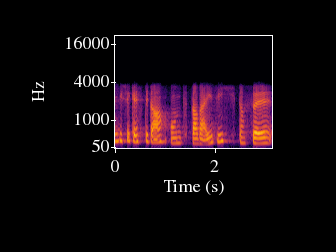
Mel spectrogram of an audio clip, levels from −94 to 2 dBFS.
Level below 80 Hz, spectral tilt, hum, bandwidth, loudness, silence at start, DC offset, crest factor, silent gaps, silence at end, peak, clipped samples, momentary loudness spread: -76 dBFS; -4 dB/octave; none; 3.8 kHz; -22 LUFS; 0 s; under 0.1%; 16 dB; none; 0 s; -6 dBFS; under 0.1%; 12 LU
